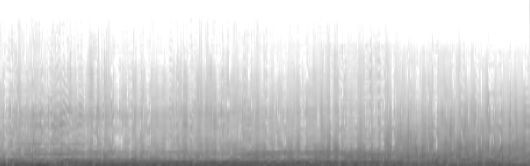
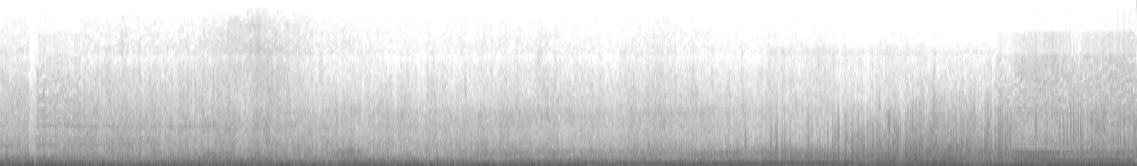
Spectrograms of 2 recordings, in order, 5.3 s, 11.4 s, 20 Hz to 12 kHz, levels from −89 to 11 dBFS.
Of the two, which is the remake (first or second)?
first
